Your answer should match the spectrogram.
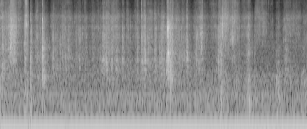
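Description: Paper sheets rustling and crinkling as they are handled, with a few light clicks, the sharpest just over three seconds in.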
